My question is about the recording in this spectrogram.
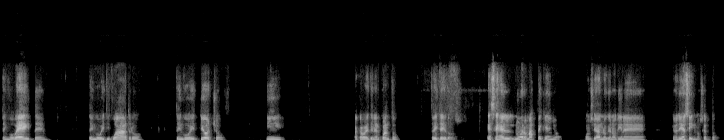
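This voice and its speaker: A male university lecturer with a Chilean accent and a slightly high voice teaches didactically, thinking aloud through worked examples. He often pauses to ask students short check-in questions, speaking unhurriedly with lively intonation and long pauses.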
